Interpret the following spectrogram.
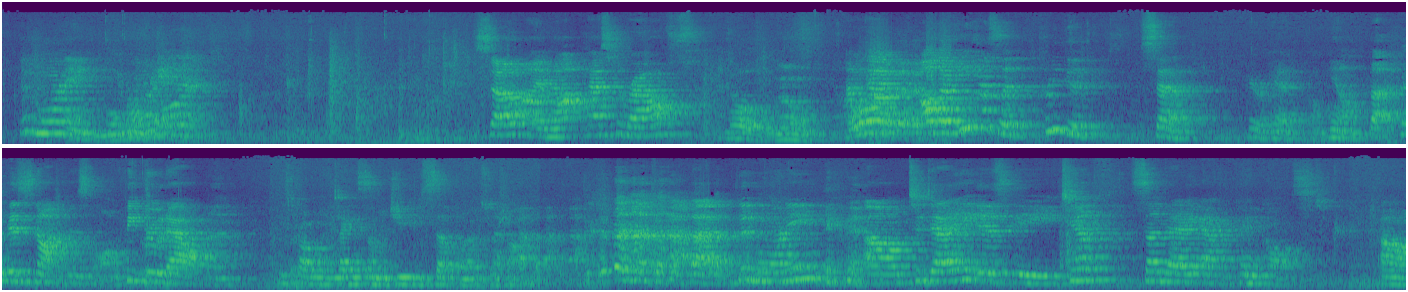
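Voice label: Announcements, church service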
